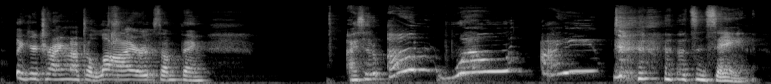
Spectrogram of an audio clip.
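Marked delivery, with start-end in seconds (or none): 3.8-6.0 very high-pitched, awkward, hesitating um. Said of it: "your voice goes all high".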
